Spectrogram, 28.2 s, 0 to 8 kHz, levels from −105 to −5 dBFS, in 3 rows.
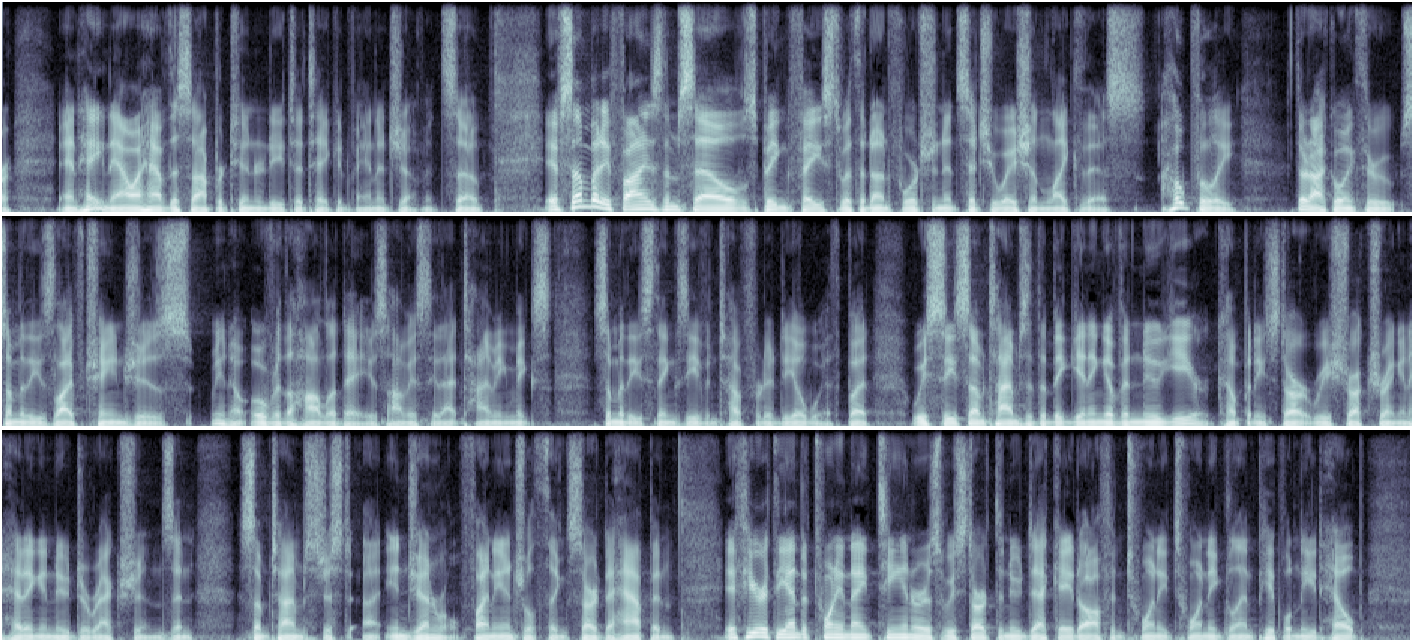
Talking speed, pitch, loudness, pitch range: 220 wpm, 85 Hz, -18 LUFS, 80-95 Hz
